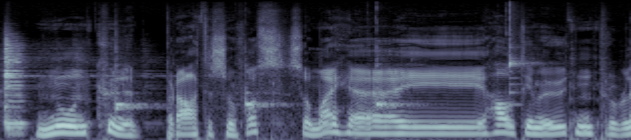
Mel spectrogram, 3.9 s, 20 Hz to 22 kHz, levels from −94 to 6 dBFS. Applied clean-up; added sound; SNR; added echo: none; Guitar + Drip / Water tap, faucet / Rain; 10 dB; none.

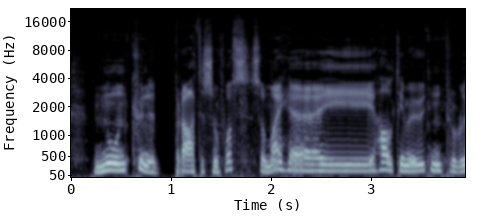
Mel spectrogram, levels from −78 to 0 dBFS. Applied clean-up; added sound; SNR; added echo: none; none; none; none.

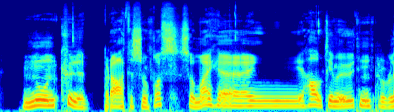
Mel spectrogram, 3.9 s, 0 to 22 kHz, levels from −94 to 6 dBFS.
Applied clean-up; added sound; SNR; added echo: neural mask model Resemble Enhance denoiser.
